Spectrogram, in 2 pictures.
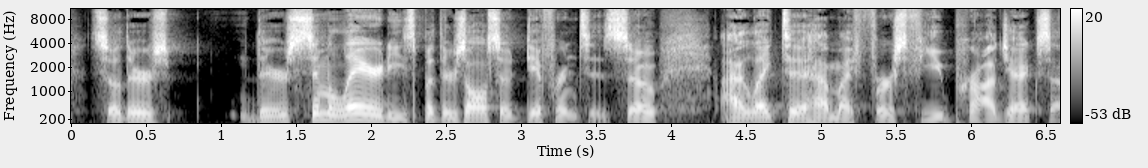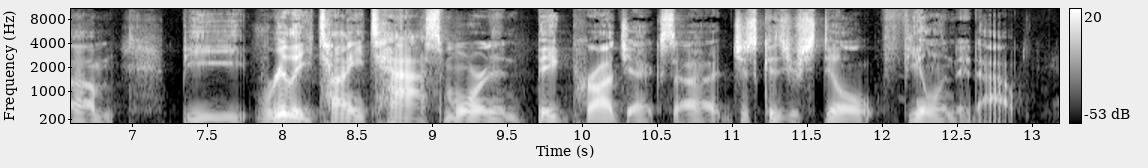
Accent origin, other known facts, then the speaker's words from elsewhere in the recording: Silicon Valley, California, United States; I'm a millennial from Silicon Valley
